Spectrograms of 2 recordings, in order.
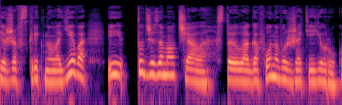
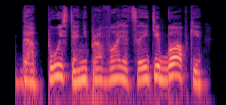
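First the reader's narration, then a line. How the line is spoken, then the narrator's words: Angry growl. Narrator (Russian): в сердцах рыкнул Демьяновский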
